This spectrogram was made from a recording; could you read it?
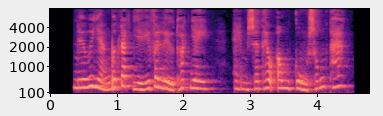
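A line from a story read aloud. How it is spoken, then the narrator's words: Soft quiet voice. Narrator (Vietnamese): Chiếp Lăng khẽ bảo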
